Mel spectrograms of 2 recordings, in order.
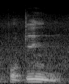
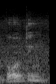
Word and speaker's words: Putin: De igual forma también he escuchado a analistas internacionales cuando se refiere al residente Vladimir Putin pronunciar Vladimir Putín. Yo lo he escuchado, Vladimir Putín y siempre de este lado del occidente como se pronuncia es Vladimir Putin.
